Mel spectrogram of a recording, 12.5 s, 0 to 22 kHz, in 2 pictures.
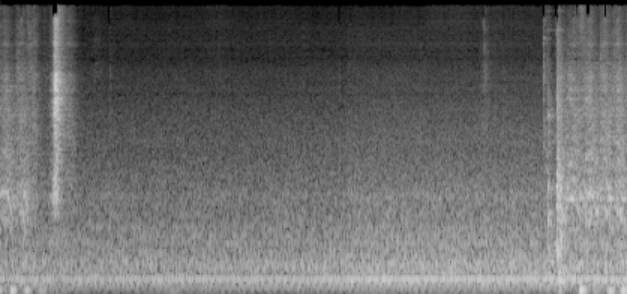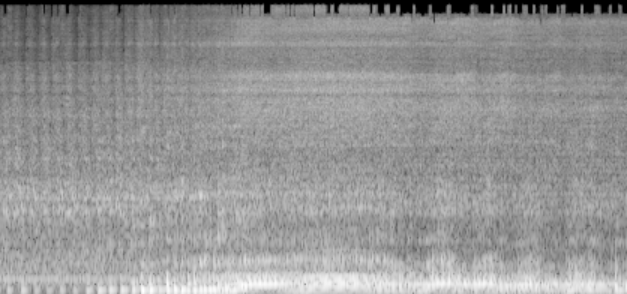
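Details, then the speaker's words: Turbo Dodge Daytona (1985 Daytona Turbo or 1991 Shelby Daytona) with no exhaust fitted: about four cranks a second for two seconds, then it catches and settles into a loud, even open-pipe idle. Normal start without exhaust. "Ain't got no exhaust. Cut the exhaust."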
